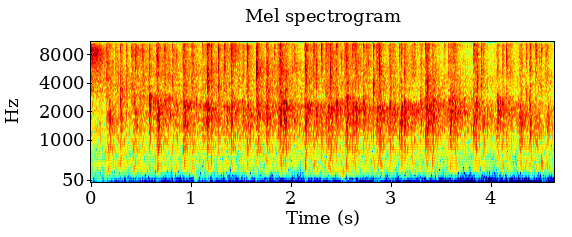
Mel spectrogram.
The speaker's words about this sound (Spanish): Dale un aplauso a Jesús.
